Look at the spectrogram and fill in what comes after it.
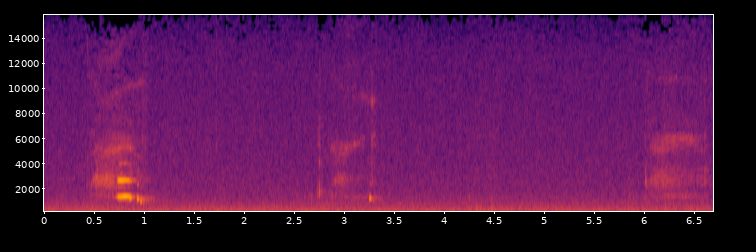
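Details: Talkative pet cat at home making short vocalizations as its owner comes near: one clear meow-like call near the start, a brief faint chirp around three seconds, and a softer call at the end, in a quiet indoor room.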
